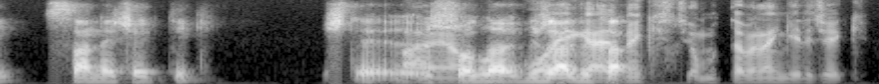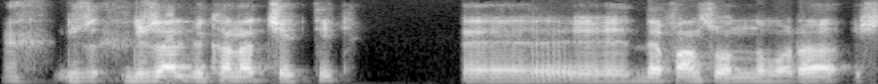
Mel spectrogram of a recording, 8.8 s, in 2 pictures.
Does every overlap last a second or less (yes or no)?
no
